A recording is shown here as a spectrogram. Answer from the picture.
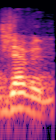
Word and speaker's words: Devon: So it's like Devon, like the county.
